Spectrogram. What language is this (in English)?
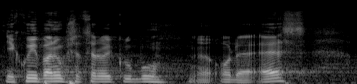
Czech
